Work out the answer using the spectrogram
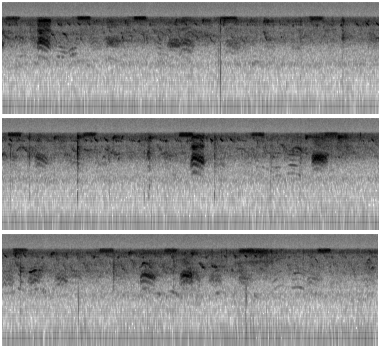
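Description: Near silence in open country, with faint, scattered bird chirps and calls about once a second and a few faint clicks.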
